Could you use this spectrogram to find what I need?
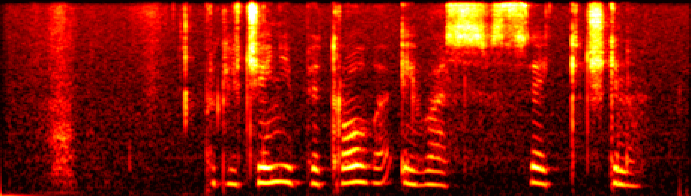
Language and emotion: Russian, neutral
